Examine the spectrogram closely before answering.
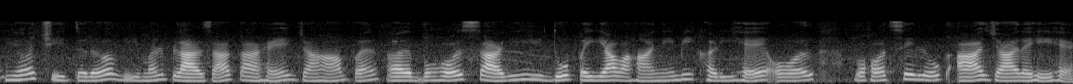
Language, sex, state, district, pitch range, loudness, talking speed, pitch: Hindi, female, Maharashtra, Dhule, 175-205 Hz, -20 LUFS, 140 wpm, 185 Hz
